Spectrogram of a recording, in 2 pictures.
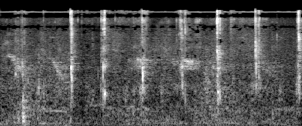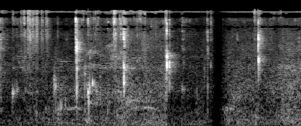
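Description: Close-miked chewing of steamed chicken momos: wet mouth smacks and sharp clicks, a few a second. The sound cuts out for an instant near the end.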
